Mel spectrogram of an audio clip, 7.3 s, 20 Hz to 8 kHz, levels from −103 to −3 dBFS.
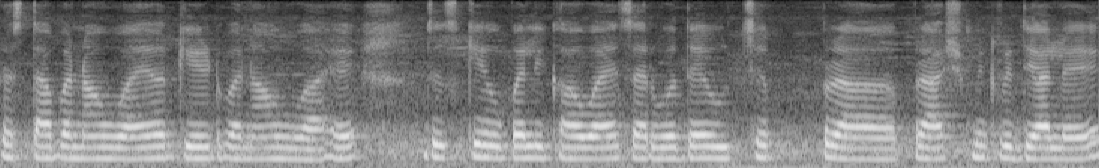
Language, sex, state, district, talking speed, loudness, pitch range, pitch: Hindi, female, Uttar Pradesh, Gorakhpur, 140 wpm, -19 LUFS, 195-210 Hz, 200 Hz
